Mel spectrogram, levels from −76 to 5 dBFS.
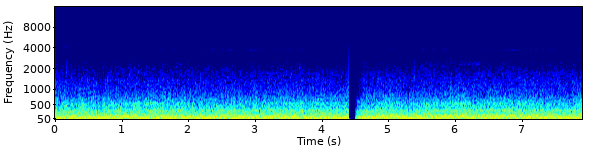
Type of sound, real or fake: real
